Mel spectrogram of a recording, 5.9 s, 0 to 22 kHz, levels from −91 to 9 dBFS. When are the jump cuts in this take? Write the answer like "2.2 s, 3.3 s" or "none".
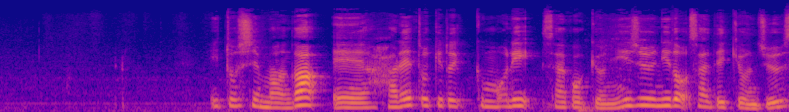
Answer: none

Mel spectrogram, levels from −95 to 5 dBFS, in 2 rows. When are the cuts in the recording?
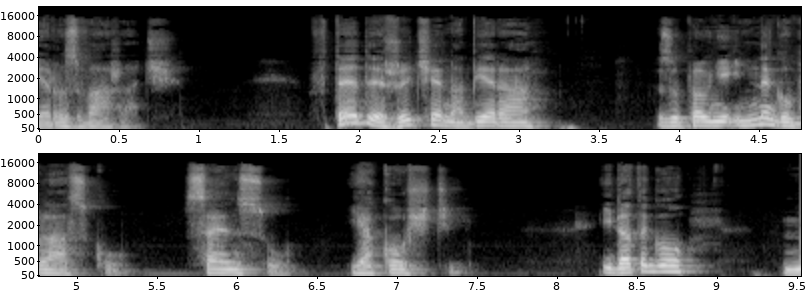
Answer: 8.1 s

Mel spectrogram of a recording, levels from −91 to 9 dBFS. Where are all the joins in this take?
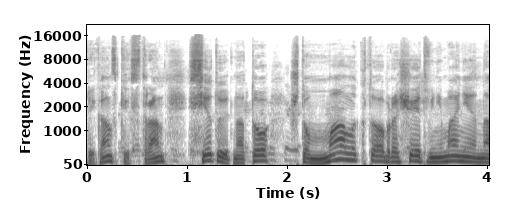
none

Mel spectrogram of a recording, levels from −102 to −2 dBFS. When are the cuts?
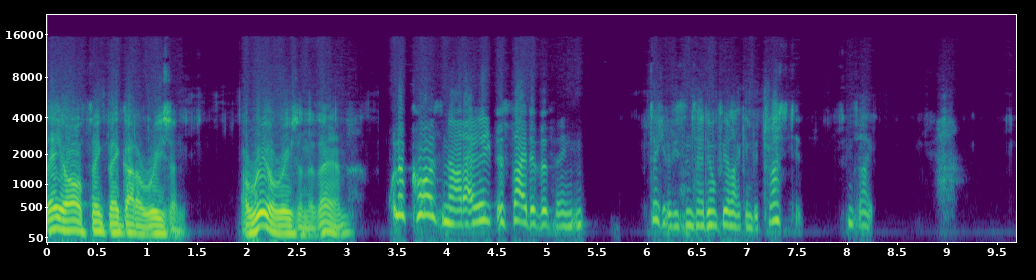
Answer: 3.3 s

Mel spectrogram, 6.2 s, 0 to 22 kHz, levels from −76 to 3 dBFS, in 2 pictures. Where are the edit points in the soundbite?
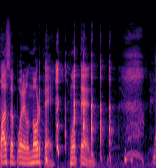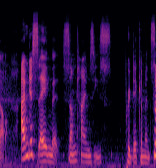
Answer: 2.9 s

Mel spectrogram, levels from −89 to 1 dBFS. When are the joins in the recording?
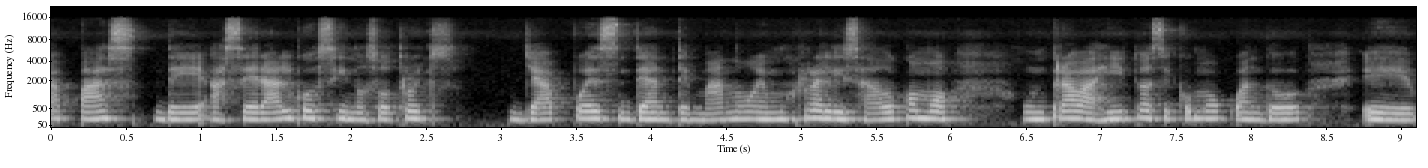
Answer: none

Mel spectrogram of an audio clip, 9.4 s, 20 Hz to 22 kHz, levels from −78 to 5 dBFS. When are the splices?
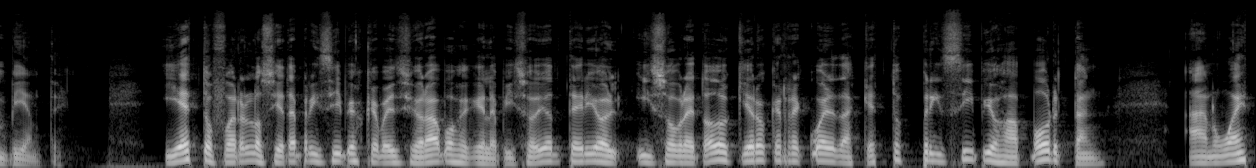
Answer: none

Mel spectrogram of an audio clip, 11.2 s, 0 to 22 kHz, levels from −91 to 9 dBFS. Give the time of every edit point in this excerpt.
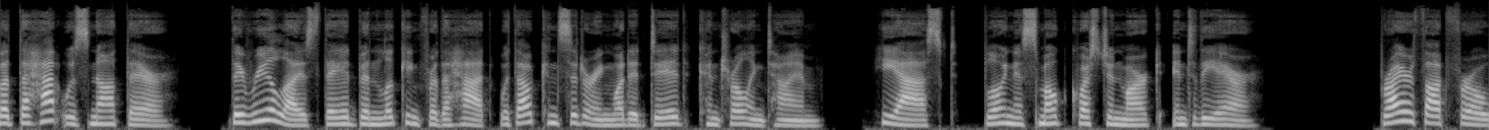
1.5 s, 6.5 s

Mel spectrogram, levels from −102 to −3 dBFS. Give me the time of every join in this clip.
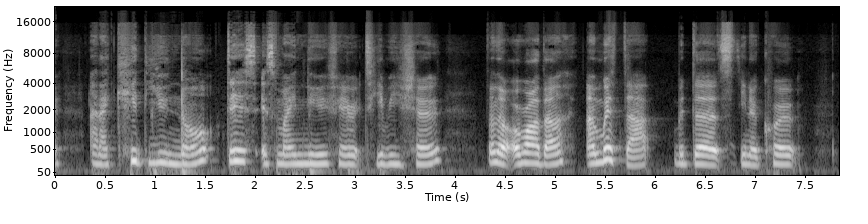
1.6 s, 4.2 s

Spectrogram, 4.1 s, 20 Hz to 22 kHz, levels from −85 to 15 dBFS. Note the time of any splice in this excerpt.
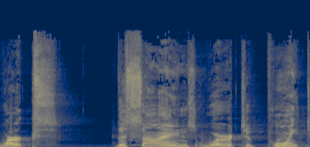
1.5 s

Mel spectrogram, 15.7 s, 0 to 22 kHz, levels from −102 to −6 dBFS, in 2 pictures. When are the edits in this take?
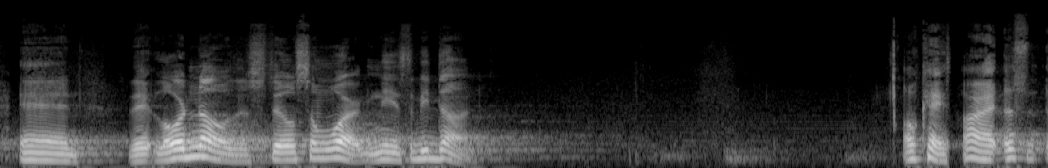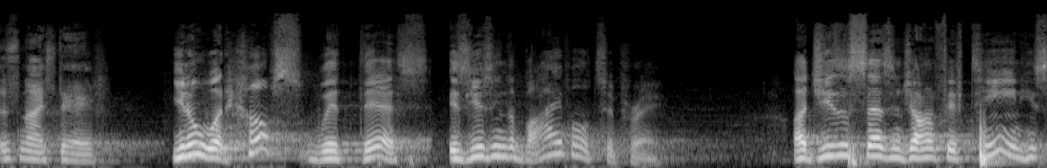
7.1 s, 9.1 s, 11.1 s

